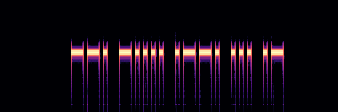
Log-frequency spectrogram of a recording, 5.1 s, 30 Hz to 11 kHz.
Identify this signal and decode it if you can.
Morse code, heard as a keyed tone, about 20 wpm, 700 Hz. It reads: G6PSA
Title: DXCC-100 Call Signs - 5 Characters - 20wpm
